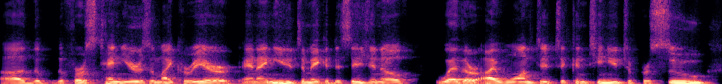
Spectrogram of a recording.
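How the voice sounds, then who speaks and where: A man from Los Angeles answering panel questions in a measured, halting way. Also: lowish voice, level tone, darkish tone, roomy sound. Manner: measured, halting, many fillers and restarts. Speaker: panelist, MSx student.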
